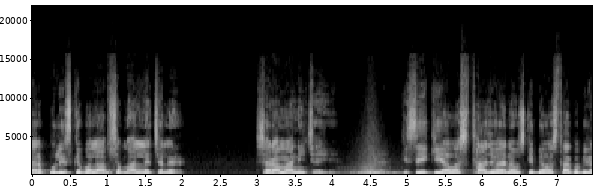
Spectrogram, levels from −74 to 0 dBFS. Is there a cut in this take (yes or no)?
yes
